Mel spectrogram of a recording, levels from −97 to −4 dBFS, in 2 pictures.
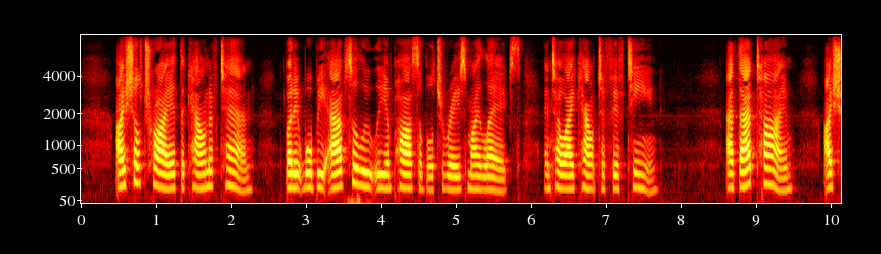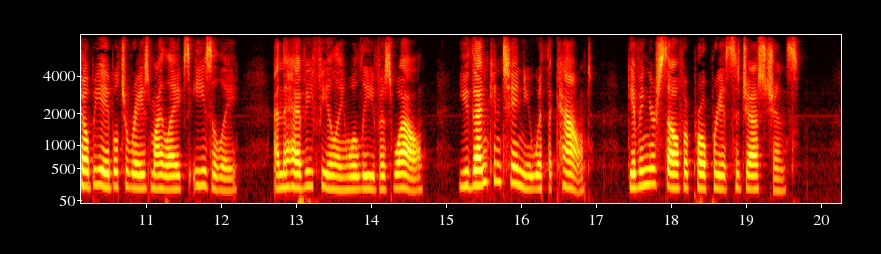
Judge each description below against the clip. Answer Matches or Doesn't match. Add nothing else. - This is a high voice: Matches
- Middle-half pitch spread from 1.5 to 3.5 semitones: Matches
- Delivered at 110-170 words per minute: Matches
